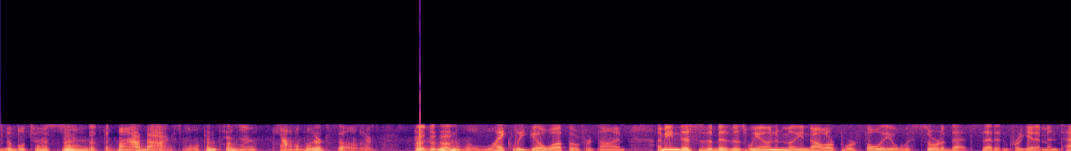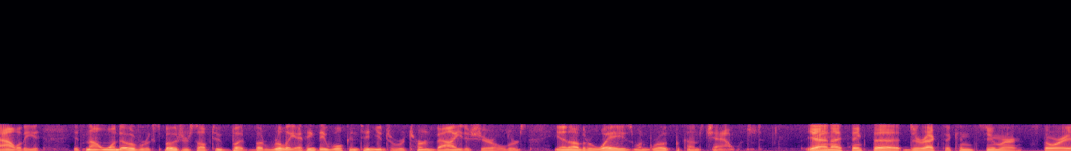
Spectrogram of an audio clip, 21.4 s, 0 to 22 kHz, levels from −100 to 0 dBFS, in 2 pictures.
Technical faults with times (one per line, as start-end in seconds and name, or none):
0.34-4.79 codec payload misread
